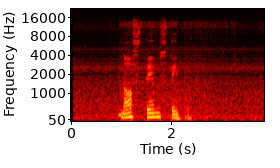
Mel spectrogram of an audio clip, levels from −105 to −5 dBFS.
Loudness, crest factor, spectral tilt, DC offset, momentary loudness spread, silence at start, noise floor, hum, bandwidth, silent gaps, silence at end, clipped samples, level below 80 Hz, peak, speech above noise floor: -42 LUFS; 18 dB; -7.5 dB/octave; under 0.1%; 20 LU; 0.95 s; -67 dBFS; none; 15.5 kHz; none; 1.45 s; under 0.1%; -74 dBFS; -26 dBFS; 27 dB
